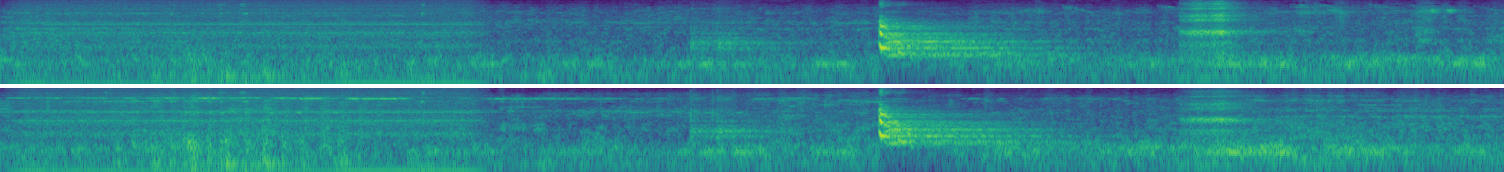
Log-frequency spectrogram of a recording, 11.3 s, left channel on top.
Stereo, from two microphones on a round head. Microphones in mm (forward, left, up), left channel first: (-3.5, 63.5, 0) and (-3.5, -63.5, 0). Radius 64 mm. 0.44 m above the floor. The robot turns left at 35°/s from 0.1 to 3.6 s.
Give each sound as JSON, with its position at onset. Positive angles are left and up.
{"t": 5.2, "sound": "an alarm clock", "side_deg": -65, "distance_m": 3.0}
{"t": 6.6, "sound": "a dog barking", "side_deg": -15, "distance_m": 0.6}
{"t": 8.8, "sound": "a gasp", "side_deg": 70, "distance_m": 0.6}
